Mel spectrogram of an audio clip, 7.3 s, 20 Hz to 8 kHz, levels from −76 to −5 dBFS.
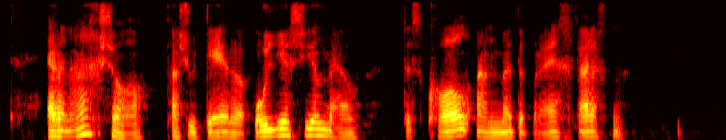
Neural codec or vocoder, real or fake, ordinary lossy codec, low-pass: codec, 16 kHz in and 24 kHz out, 1.1 kbps, FireRedTTS-2 codec; fake; Opus, 24 kbps; 7.2 kHz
